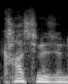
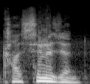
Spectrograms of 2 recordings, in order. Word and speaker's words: carcinogen: as a possible human carcinogen. 보통 미국식 발음으로는 두 번째 액센트에다가 두 번째 실레벌에 액센트를 두는데요. 영국 사람들이 carcinogen 하는 사람도 있지만 미국에서는 주로 carcinogen 두 번째 실레벌에 액센트가 발암물질이죠.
